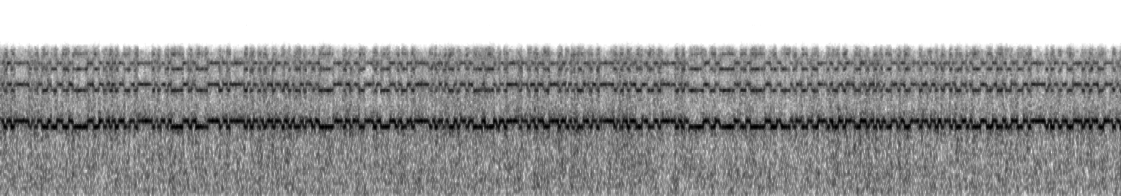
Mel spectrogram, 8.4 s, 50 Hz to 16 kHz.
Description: Two-tone teleprinter signal, about 170 Hz shift.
